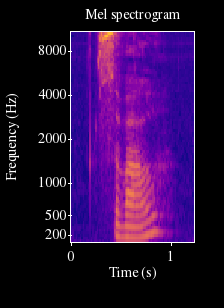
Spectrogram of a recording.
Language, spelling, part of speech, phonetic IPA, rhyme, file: Czech, sval, noun, [ˈsval], -al, Cs-sval.ogg
- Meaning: muscle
